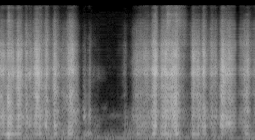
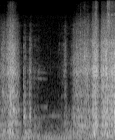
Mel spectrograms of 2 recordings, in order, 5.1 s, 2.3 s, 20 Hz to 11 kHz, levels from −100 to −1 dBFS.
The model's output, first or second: first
